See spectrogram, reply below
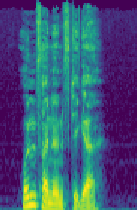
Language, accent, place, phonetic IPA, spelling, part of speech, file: German, Germany, Berlin, [ˈʊnfɛɐ̯nʏnftɪɡɐ], unvernünftiger, adjective, De-unvernünftiger.ogg
- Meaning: 1. comparative degree of unvernünftig 2. inflection of unvernünftig: strong/mixed nominative masculine singular 3. inflection of unvernünftig: strong genitive/dative feminine singular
